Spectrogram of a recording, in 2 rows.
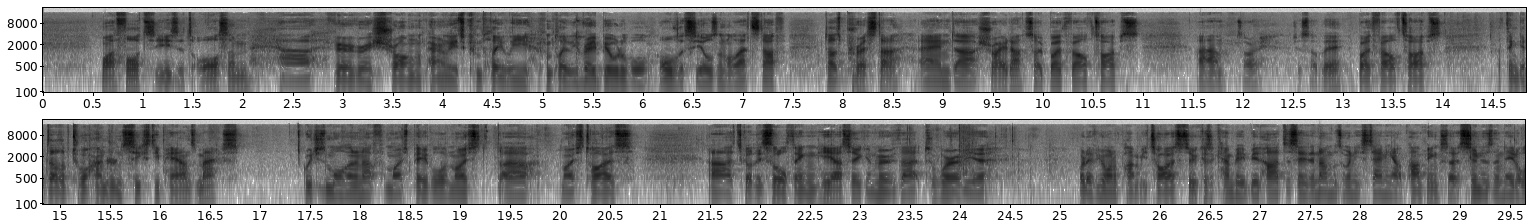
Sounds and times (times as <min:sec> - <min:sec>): Speech: 0:00.6 - 0:16.8, 0:17.4 - 0:20.8, 0:21.5 - 0:24.4, 0:25.2 - 0:29.6.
